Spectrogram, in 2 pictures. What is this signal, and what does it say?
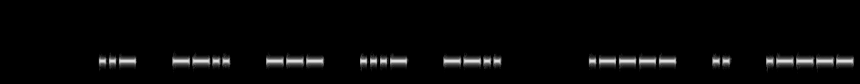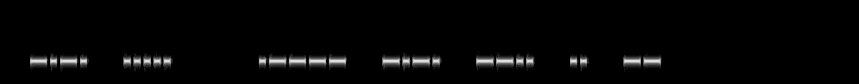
Morse code, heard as a keyed tone, machine-sent, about 24 wpm, spaced as for 15 wpm, 1110 Hz. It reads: UZOVZ 1I1C5 1CZIM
